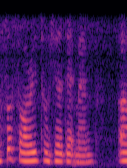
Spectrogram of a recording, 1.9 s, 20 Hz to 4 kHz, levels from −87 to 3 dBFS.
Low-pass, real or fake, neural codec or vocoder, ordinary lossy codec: 3.6 kHz; real; none; none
